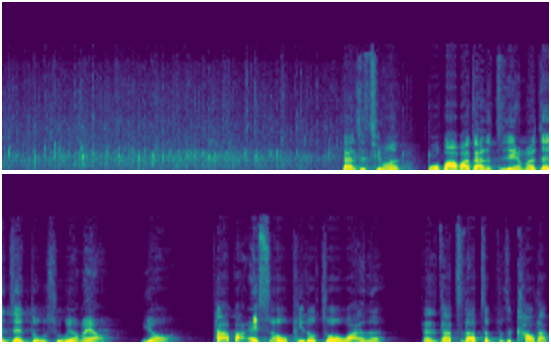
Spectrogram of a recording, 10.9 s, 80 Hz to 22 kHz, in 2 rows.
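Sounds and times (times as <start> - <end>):
audience applauding: 0.0 - 4.2
speech: 3.4 - 10.9.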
